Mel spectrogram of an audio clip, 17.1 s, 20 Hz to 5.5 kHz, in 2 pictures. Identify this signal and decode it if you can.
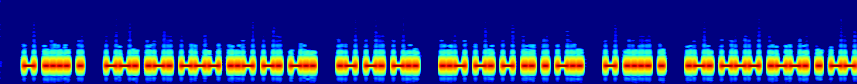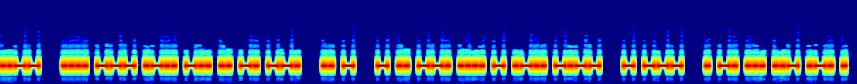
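Morse code, heard as a keyed tone, about 36 wpm, 600 Hz. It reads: THE GROUND AND UNTIED THE ROPE, HOLDING IT TIGHTLY TO ENSURE
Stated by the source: Morse practice text "Tower Trouble" sent at 35 WPM, from the SKCC - Straight Key Century Club learning center audio files.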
